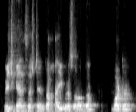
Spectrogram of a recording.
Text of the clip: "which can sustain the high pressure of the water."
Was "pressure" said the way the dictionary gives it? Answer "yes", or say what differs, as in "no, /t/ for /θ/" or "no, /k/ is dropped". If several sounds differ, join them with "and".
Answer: no, /s/ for /ʃ/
